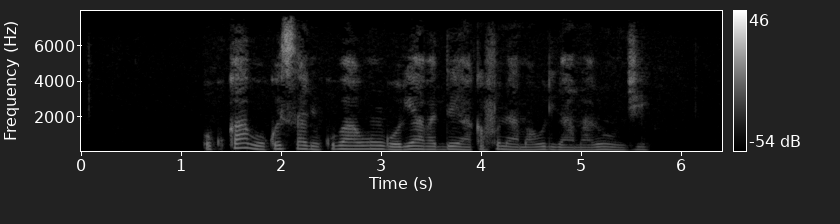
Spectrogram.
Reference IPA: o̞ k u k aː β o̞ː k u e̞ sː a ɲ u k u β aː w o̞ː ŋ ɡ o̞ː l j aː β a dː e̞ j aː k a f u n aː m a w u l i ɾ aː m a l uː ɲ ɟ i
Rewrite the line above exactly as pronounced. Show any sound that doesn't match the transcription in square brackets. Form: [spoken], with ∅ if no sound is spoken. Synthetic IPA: o̞ k u k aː β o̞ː k [w] e̞ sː a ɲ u k u β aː w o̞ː ŋ ɡ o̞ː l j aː β a dː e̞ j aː k a f u n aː m a w u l i ɾ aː m a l uː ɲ ɟ i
